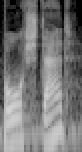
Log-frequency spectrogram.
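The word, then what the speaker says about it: Båstad: He has not won a match, Nicolas Jarry, since July, when he won the title in, is it Borstad? Is that how you say it? – That's right.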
